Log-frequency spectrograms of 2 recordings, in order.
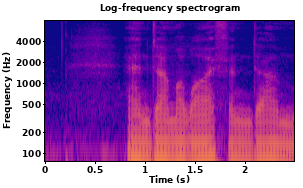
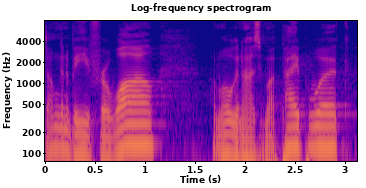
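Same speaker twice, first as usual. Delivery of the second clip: mildly pressing invitation, higher pitched; retold insisting; 6 semitones higher than usual. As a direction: quote a host gently insisting, lifting the pitch on the plea. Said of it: "He was kind of insisting".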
